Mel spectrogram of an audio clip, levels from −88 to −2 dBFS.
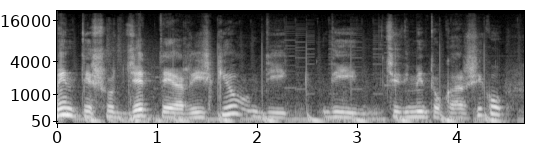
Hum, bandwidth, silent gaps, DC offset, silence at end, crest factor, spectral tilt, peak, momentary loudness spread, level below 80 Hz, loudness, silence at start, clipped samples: none; 19.5 kHz; none; under 0.1%; 0 s; 18 dB; -5 dB/octave; 0 dBFS; 10 LU; -28 dBFS; -18 LUFS; 0 s; under 0.1%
